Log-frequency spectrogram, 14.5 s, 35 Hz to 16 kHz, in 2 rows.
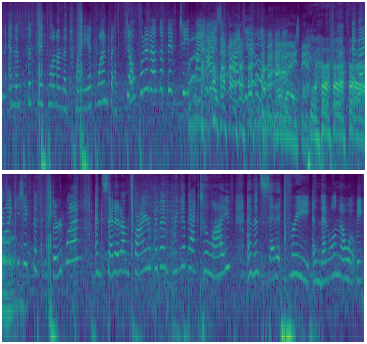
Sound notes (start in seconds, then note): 3.5 D-34_LR laughs; 7.1 laughs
